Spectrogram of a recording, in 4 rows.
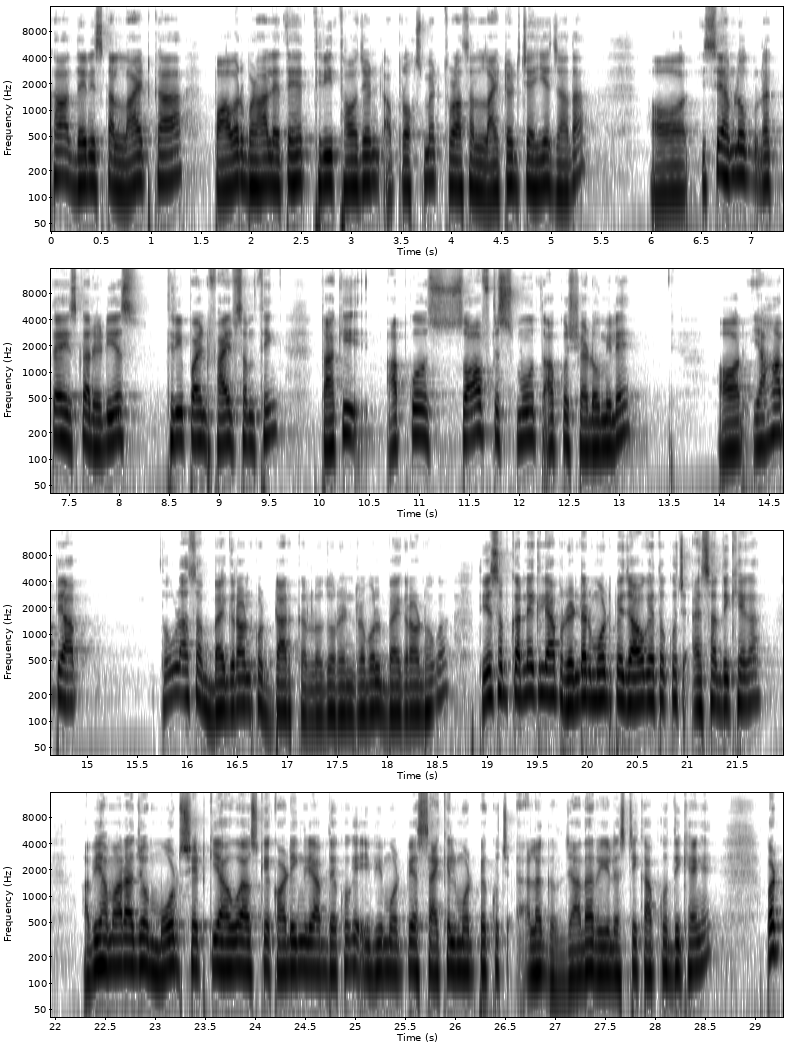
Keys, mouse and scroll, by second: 20.8 scroll up 3, 21.3-21.6 scroll down 1, 21.6-22.4 scroll up 1, 23.6-29.2 drag.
